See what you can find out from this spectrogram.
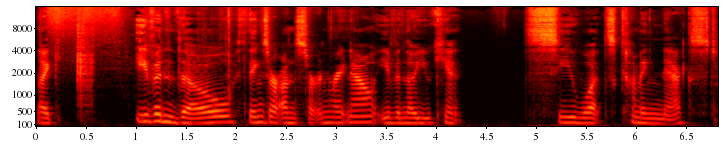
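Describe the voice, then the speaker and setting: At a fairly slow pace, a woman with an ordinary speaking voice talks fairly low in pitch, her intonation fairly even. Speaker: tarot reader. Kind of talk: tarot reading.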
